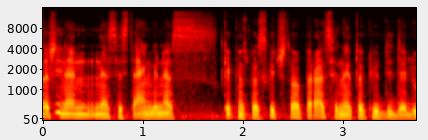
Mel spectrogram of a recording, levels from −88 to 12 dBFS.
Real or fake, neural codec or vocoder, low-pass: fake; vocoder, 44.1 kHz, 128 mel bands, Pupu-Vocoder; 14.4 kHz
